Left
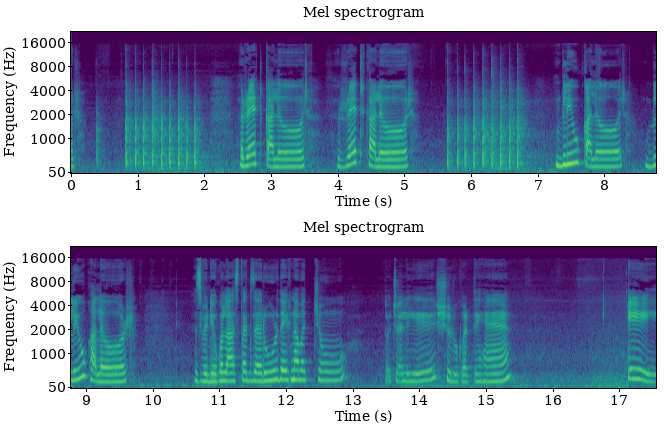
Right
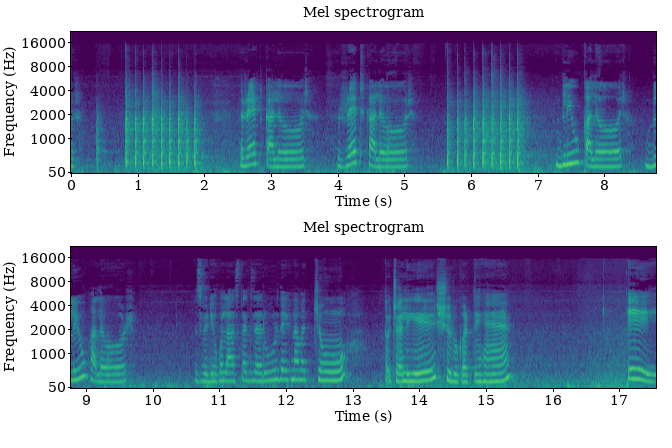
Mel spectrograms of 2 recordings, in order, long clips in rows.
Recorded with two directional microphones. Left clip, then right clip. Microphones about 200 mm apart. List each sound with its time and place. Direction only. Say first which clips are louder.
0.9 s music: right 1 dB; centre (ahead or behind)
2.1 s speech: left 8 dB; 35° left (ahead or behind)
4.0 s speech: left 6 dB; 25° left (ahead or behind); by 5.1 s 45° left (ahead or behind)
5.6 s music: right 1 dB; 5° left (ahead or behind)
7.3 s a woman's voice: left 6 dB; 35° left (ahead or behind)
12.5 s speech: right 2 dB; centre (ahead or behind)
17.1 s a woman's voice: left 3 dB; 10° left (ahead or behind)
